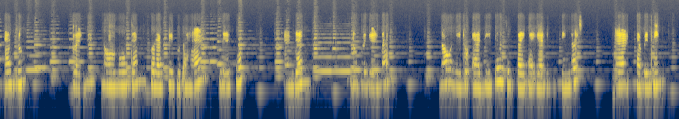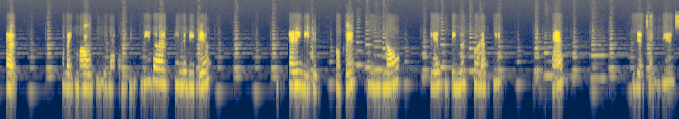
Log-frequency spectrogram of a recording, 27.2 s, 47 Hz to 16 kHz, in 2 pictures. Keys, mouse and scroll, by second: 5.2 shift+g, 11.7 l, 11.7 r, 21.4 l.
